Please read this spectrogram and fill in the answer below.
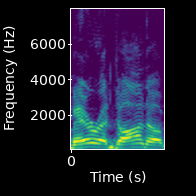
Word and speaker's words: Maradona: Madonna. Yeah, Madonna. How do you say it? Maradona, bro. Maradona, bro.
